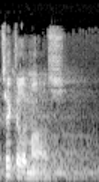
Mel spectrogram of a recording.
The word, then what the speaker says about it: Turkyilmaz: So I asked her today, Turkyilmaz. It's pretty close.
